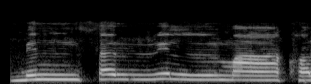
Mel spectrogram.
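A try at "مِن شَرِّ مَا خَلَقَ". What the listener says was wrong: শাররিল কোথায় আছে? শাররি, শাররি মা খলাক।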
